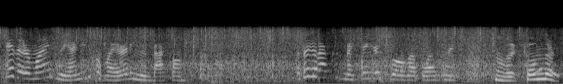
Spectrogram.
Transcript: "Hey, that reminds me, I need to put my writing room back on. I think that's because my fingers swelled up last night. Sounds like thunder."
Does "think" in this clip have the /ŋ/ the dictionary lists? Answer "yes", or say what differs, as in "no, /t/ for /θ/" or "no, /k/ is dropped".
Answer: no, /ŋ/ is dropped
